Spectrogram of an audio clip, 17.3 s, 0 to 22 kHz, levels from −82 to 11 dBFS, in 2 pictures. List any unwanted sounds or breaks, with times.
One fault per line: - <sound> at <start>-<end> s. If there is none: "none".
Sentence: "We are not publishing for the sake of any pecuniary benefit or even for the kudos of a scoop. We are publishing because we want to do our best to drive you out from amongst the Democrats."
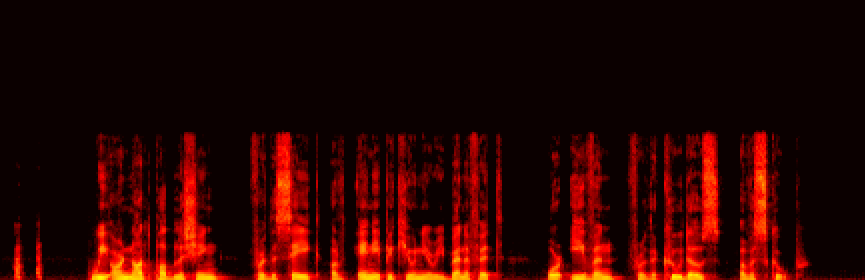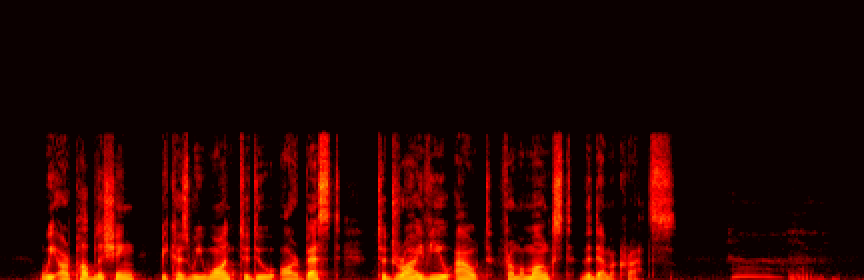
- laugh at 0.1-0.4 s
- sigh at 15.9-17.1 s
